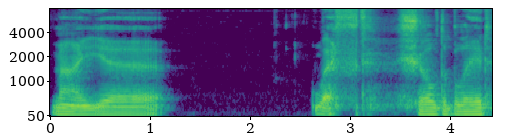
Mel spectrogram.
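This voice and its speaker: Quiet and in an English accent, a man speaks with a very deep, low pitch, a dark, mellow tone and flat, monotone intonation. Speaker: vlogger. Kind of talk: video diary. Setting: at home at night. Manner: quiet, hushed.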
